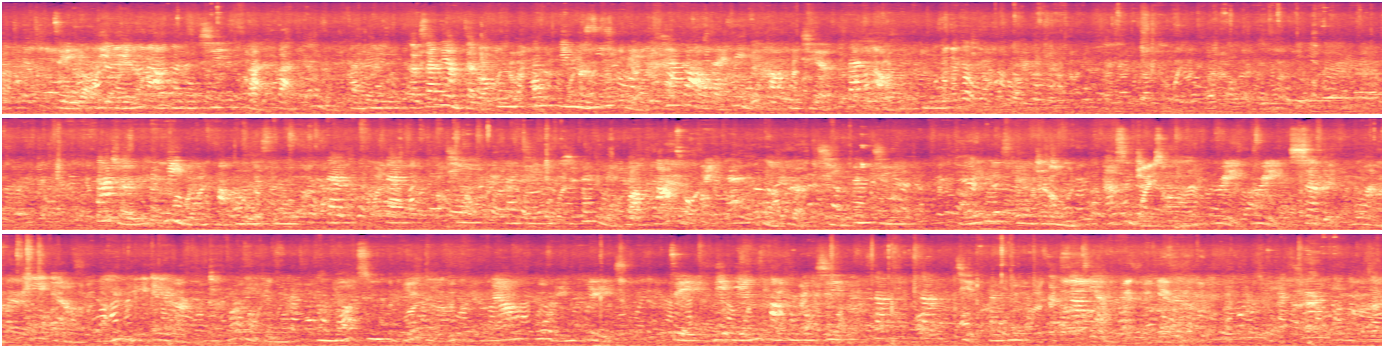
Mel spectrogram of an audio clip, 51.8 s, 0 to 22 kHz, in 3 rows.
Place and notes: Taipei city, Taiwan - inside the Airport
9 November, 12:52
